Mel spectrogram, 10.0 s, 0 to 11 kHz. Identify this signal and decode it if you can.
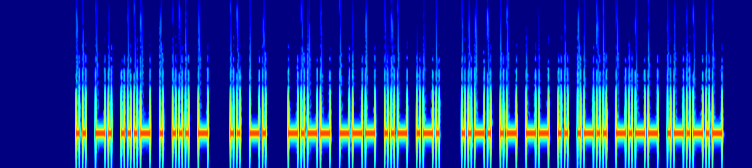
Morse code, heard as a keyed tone, about 28 wpm, 700 Hz. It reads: INVEST IN YOUR FAMILY.
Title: Sentences from Top 1100 Words 28wpm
